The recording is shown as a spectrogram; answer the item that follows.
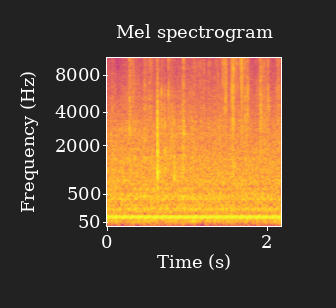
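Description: Faint clicks and rustles of trauma shears being handled and seated in a nylon shear pouch on a belt, with one sharper click just over half a second in.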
